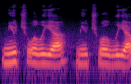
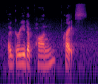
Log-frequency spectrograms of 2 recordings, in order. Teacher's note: we have the y intrusion because it's vowel to vowel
